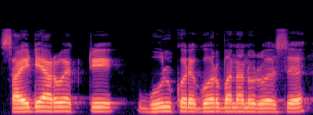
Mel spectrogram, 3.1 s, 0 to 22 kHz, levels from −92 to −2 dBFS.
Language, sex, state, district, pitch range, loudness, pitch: Bengali, male, Assam, Hailakandi, 135-145 Hz, -17 LUFS, 140 Hz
